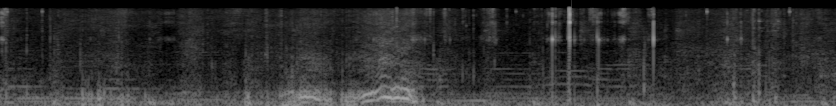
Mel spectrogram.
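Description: Faint background music, with rustling from the camera being handled against fabric and two sharp clicks about three seconds in.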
